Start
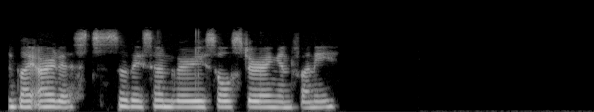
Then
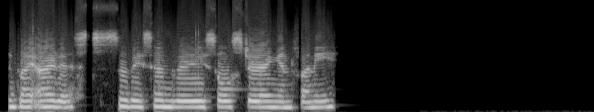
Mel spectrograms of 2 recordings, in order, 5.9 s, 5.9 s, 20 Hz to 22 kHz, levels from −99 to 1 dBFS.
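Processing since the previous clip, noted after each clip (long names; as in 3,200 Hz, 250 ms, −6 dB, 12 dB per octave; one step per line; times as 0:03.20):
notch filter 1,500 Hz, Q 19
hum removal 278.1 Hz, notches 3
leveller curve on the samples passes 2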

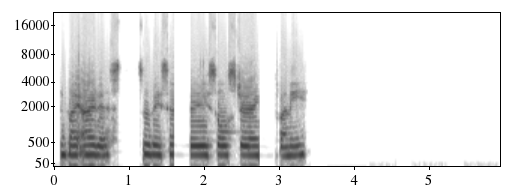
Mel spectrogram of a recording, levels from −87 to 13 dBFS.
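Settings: gate pattern "xxxx.xx." 66 BPM −60 dB
level +7 dB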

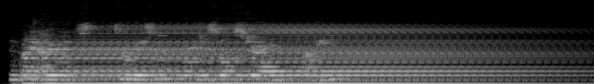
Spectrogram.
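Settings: stiff-string resonator 85 Hz, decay 0.32 s, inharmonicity 0.002
echo that builds up and dies away 84 ms, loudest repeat 8, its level −12.5 dB
rectangular room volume 84 cubic metres, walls mixed, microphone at 2.1 metres
level −5.5 dB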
